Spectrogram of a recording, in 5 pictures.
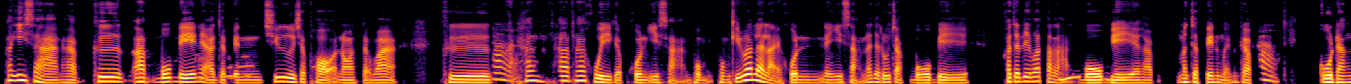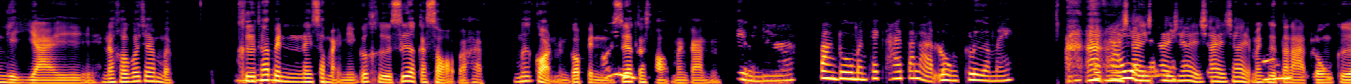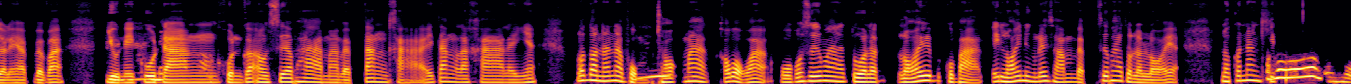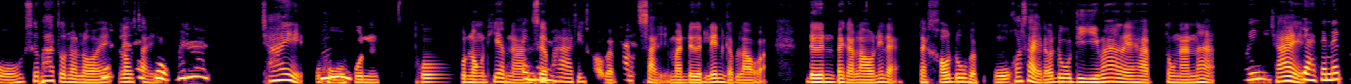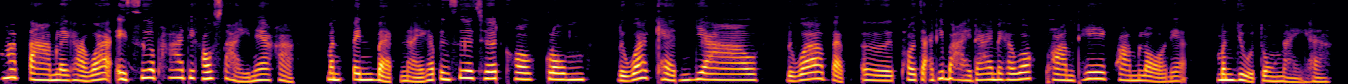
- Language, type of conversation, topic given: Thai, podcast, มีเคล็ดลับแต่งตัวยังไงให้ดูแพงแบบประหยัดไหม?
- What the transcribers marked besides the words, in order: other background noise; unintelligible speech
